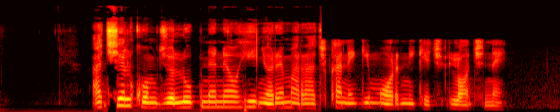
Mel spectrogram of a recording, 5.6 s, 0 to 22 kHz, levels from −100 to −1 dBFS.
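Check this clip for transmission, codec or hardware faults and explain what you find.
One fault appears in the speech: from 3.21 s to the end, the input likely switched to a poorer device. The sound abruptly turns duller and boxier with no gap at the switch. A narrower-band microphone path passes nothing above 4.9 kHz, and the new device brings its own colouration, a level about 5 dB lower, and a fresh noise floor about 40 dB below the speech. On a spectrogram the upper band cuts off sharply at 3.21 s; the waveform shrinks there.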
